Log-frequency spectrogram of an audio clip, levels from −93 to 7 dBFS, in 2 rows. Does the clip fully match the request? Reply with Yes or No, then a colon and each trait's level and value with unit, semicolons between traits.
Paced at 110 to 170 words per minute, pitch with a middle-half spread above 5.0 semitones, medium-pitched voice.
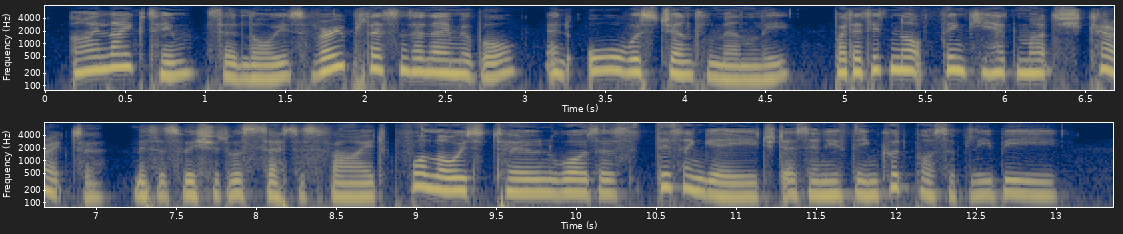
Yes: average, 160 wpm; wide, 5.5 semitones; medium, 180 Hz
